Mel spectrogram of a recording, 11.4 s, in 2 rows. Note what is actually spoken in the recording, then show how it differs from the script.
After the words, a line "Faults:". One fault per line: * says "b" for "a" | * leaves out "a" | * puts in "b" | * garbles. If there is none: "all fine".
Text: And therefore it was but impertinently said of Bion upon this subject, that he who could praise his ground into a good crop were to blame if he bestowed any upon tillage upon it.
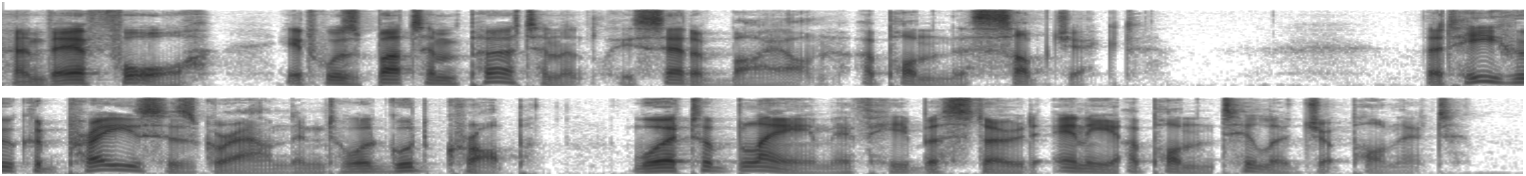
And therefore it was but impertinently said of Bion upon this subject, that he who could praise his ground into a good crop were to blame if he bestowed any upon tillage upon it.
Faults:
all fine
